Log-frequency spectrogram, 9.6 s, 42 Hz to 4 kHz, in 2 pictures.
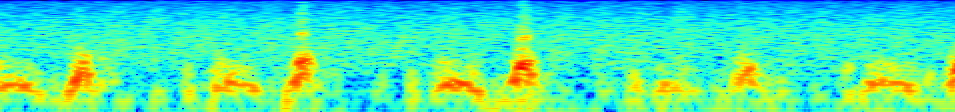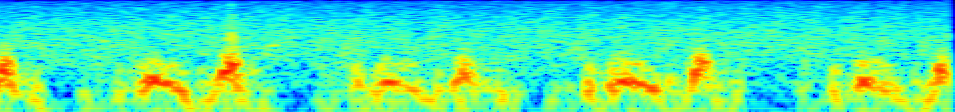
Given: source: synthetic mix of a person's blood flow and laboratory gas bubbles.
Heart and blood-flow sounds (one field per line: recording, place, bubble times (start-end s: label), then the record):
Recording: Doppler ultrasound of blood flow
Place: precordium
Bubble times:
no bubbles
From the record:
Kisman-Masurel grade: 000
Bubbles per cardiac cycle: 0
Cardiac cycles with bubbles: 0%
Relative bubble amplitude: no bubbles discernible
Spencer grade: 0 (complete lack of bubble signals)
